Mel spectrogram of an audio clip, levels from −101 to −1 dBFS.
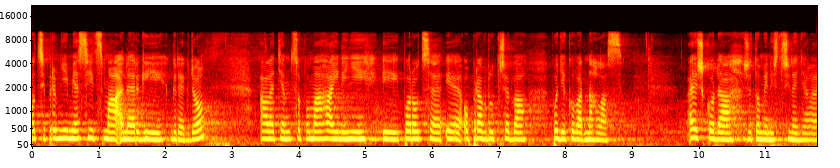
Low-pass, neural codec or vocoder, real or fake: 9.9 kHz; vocoder, 44.1 kHz, 128 mel bands every 256 samples, BigVGAN v2; fake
